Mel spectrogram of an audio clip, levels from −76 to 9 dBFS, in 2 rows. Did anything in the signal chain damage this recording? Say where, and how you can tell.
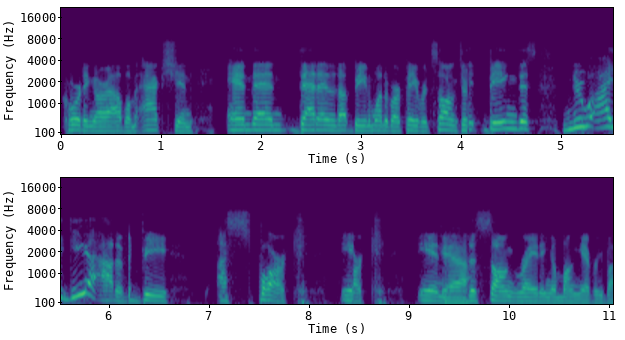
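Yes. At the codec stage, AMR wideband (HD Voice) coding at 8.85 kbit/s leaves the speech rough and raspy throughout, with nothing above 7.1 kHz. Narrowband coding would cut off far lower.

At playback, a CD skip at 6.18 s, just after "new idea out of", gives a tick and a brief mute of around 10 ms. The sound then resumes from another point on the disc, not where it left off as after a dropout.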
